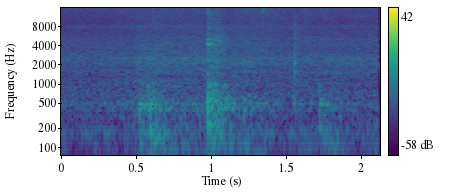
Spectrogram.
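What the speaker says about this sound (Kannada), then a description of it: "ಇದು ಫ್ರೈ ಆಗ್ತಾ ಇದೆ." Banana flower frying in a pan, a steady sizzle with a sharper clatter of a utensil stirring partway through, no talking.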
